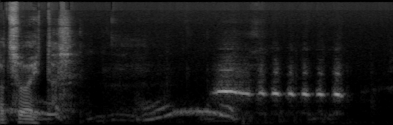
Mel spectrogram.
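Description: Homing pigeons coo close by: a low, rising-and-falling coo followed by a quick pulsing run of notes, with a brief voice at the very start.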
